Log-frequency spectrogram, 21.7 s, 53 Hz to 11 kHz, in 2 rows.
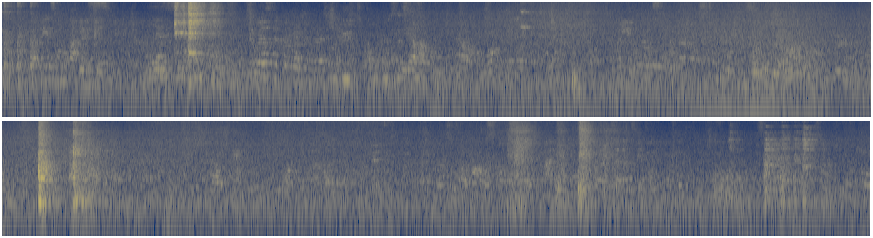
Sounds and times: people talking 0:00.0 - 0:21.7
traffic on wet road 0:04.8 - 0:18.8

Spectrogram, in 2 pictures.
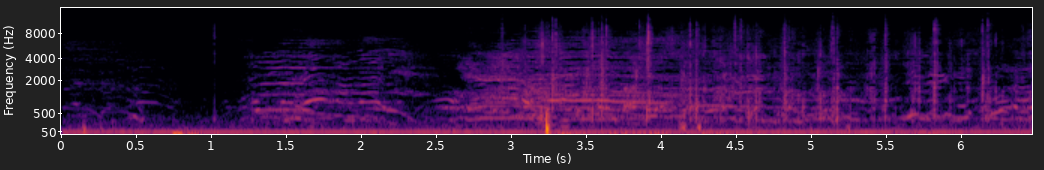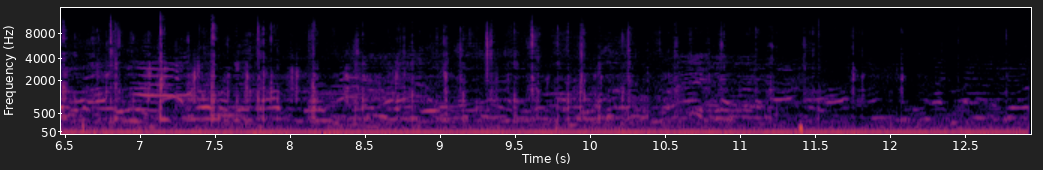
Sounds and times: applauding goal01 0:02.6 - 0:12.9

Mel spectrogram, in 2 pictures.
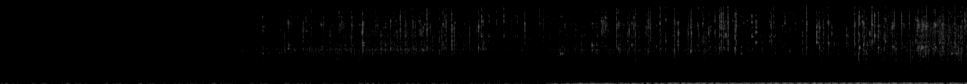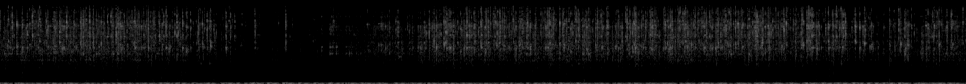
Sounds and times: Rain stick 08 long pour 0:02.3 - 0:19.3

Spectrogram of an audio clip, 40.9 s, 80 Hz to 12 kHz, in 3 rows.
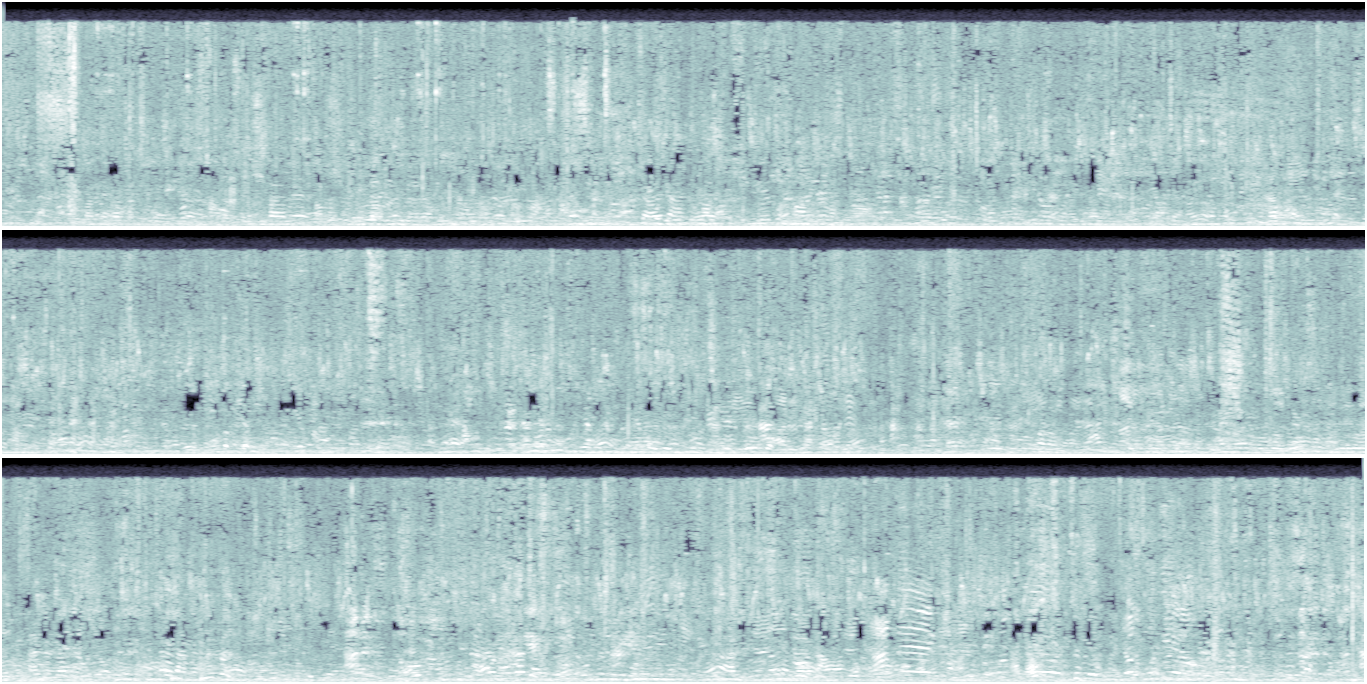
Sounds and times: Many -tourist guides- wait and talk 0:00.0 - 0:40.8

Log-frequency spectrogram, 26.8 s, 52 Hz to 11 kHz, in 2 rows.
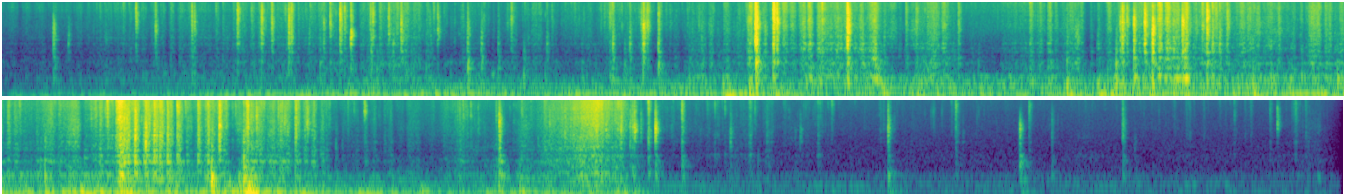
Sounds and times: various rustling sounds 0:00.2 - 0:20.1

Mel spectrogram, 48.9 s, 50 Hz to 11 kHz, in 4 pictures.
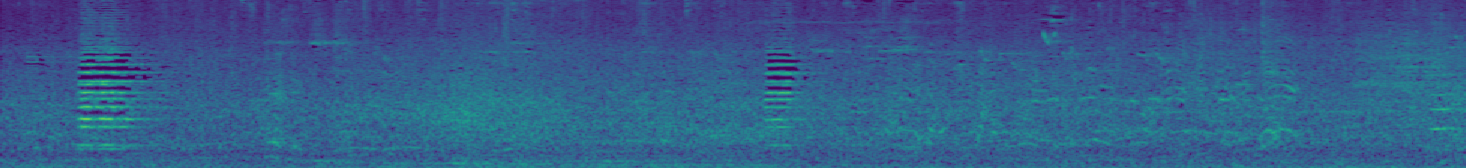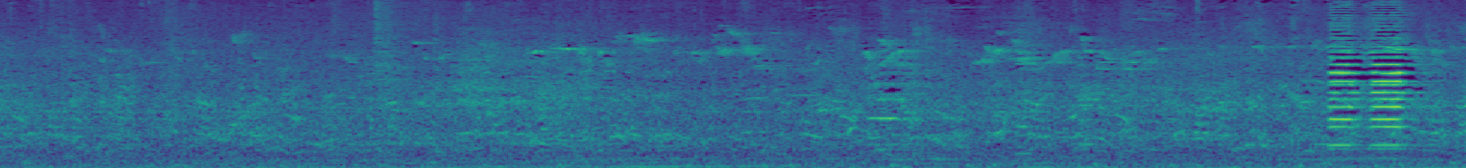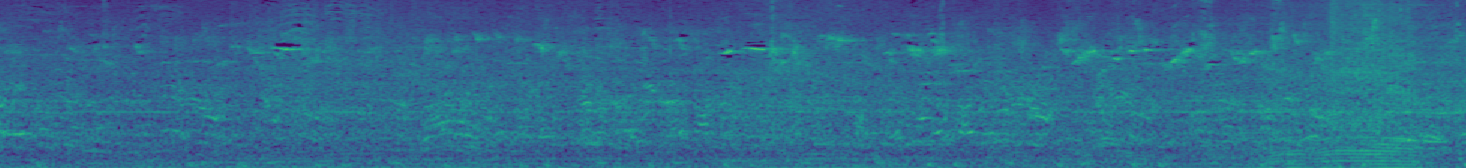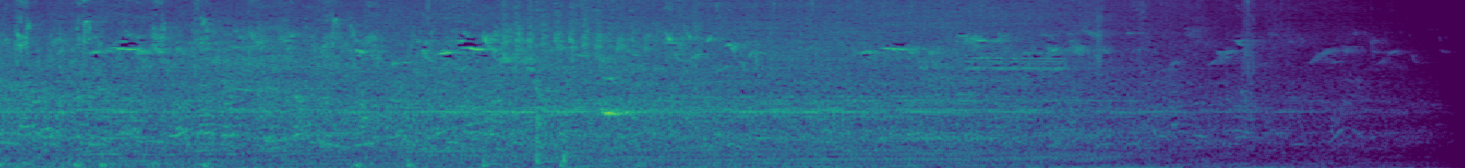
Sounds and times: little traffic 0:00.0 - 0:48.8
horns 0:00.6 - 0:01.3
coffee sellers 0:11.8 - 0:48.4
horns 0:23.2 - 0:24.2

